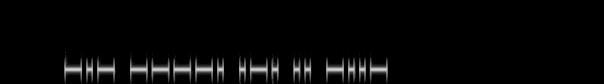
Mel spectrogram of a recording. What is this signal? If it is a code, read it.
Morse code, heard as a keyed tone, about 22 wpm, 700 Hz. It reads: K9RIX
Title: USA Call Signs - 5 Characters - Repeated 2x - 22wpm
